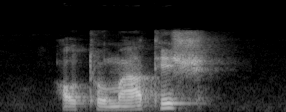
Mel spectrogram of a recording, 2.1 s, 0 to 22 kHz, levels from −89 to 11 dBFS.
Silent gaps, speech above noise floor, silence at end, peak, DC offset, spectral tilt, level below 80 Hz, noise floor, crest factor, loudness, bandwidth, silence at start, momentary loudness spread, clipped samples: none; 42 dB; 0.55 s; -2 dBFS; under 0.1%; -4.5 dB/octave; -66 dBFS; -60 dBFS; 20 dB; -19 LUFS; 7.4 kHz; 0.45 s; 11 LU; under 0.1%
